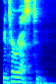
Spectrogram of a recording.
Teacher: A sílaba mais forte é aqui, ó, rest.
